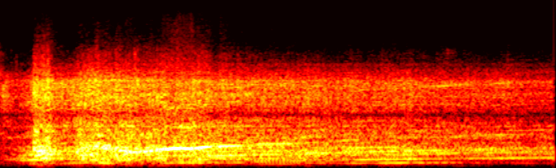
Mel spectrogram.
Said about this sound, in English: I stood there in the snow watching the headlights of the truck move away.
